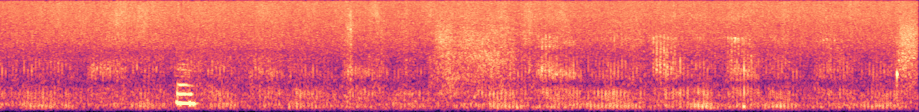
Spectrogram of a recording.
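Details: A female Bengal kitten purrs in a continuous low, vibrating rumble that pulses evenly throughout while being cuddled; a brief higher squeak breaks in near the start, and a person speaks softly nearby.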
